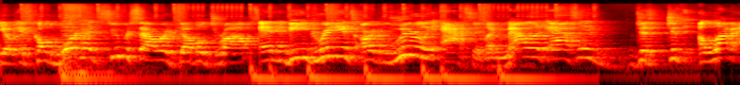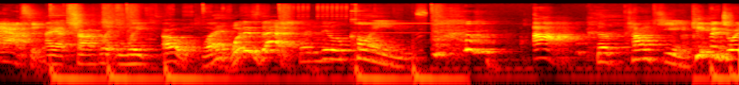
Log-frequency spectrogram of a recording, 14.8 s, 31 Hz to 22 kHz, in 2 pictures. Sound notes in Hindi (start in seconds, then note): 10.3 घंटी dings; 11.7 हंसते हुए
